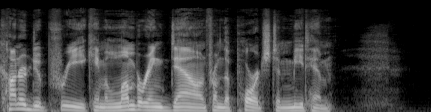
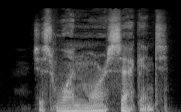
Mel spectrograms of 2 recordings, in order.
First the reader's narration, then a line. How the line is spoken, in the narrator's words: Judith breathed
